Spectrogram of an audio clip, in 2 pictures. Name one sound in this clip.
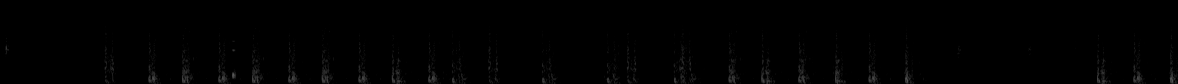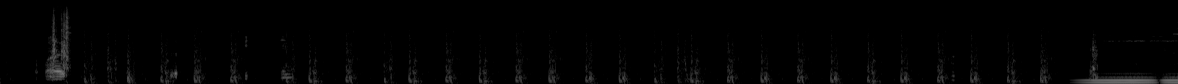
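Footsteps tap steadily on a gritty stone floor.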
